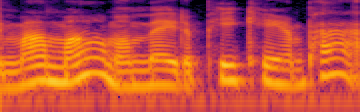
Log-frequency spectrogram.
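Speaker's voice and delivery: slow, put-on coastal Southern Georgia accent. Imitating how people on the coastal side said pecan: imitating a coastal Georgia accent. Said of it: "they talked in that accent".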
